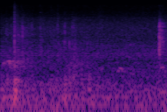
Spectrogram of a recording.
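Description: White vinegar poured from a bottle into a plastic bucket of bicarbonate of soda, the mixture fizzing faintly as it foams up.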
